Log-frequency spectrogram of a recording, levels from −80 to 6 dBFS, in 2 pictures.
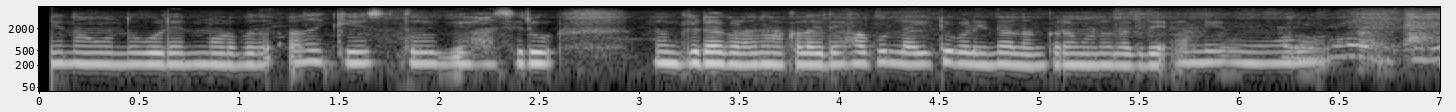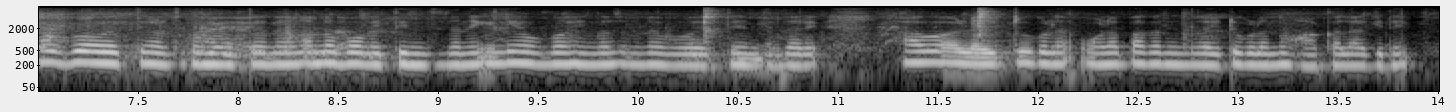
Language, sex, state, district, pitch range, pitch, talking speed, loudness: Kannada, female, Karnataka, Mysore, 210-230 Hz, 220 Hz, 120 wpm, -21 LUFS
